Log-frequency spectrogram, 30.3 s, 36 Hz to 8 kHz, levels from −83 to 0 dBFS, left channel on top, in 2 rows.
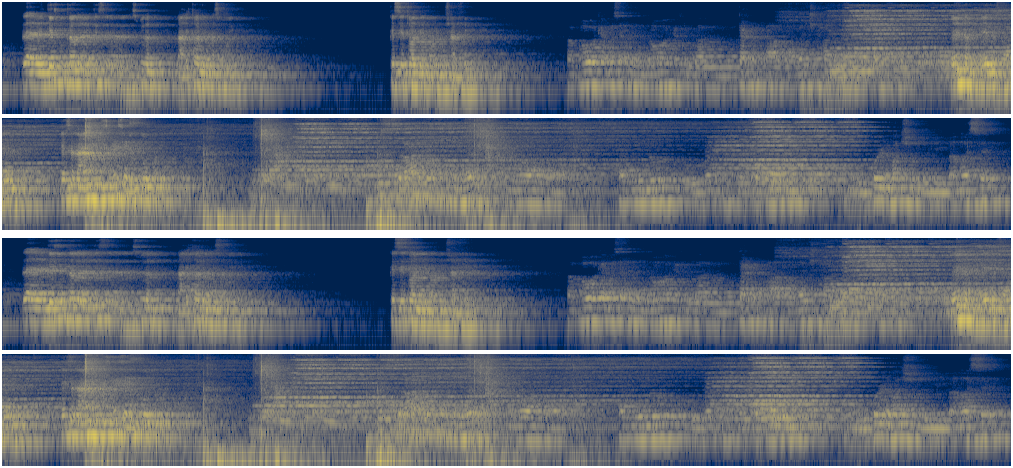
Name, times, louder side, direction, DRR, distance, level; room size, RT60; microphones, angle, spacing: voice 1, 0.3-2.3 2.6-3.5 5.8-7.0 14.2-15.4 16.0-17.4, left 2 dB, 50° left, 0 dB, 1.3 m, -25 dB
voice 2, 8.5-13.9 14.6-15.4 16.7-17.2 20.6-22.4 22.7-23.7 24.4-27.0 27.7-29.9, equal, 30° left, -5 dB, 1.0 m, -34 dB
sound 1, 11.7-11.8 12.0-27.9, right 1 dB, 85° right, 2.6 m, -34 dB
sound 2, 16.4-24.1, equal, 10° right, 0.7 m, -36 dB
8.5 x 5.1 x 7.3 m, 2.3 s
head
